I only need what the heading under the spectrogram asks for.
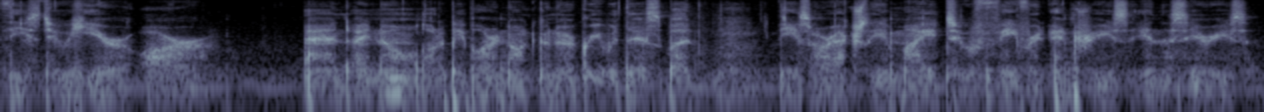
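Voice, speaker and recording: Whispering softly and breathily right up close to the mic, an ASMR creator chats casually at a slow pace, using short, gentle phrases with pauses. The recording quality is low.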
